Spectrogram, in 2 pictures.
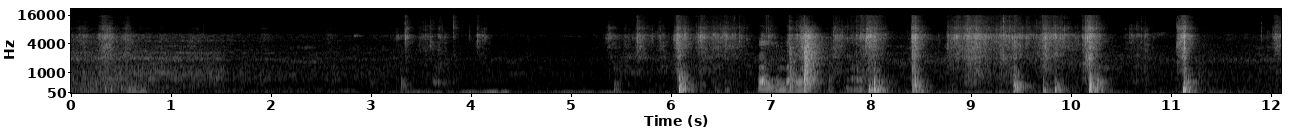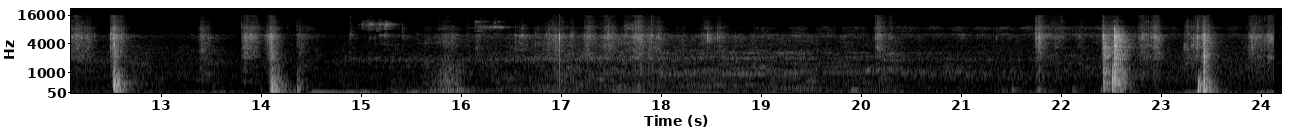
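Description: Bars of homemade laundry soap and a knife being handled on a plastic-covered table: after a quieter start, irregular sharp knocks and clicks as the bars are cut, picked up and set down, with some plastic crinkling, and two loud knocks near the end.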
